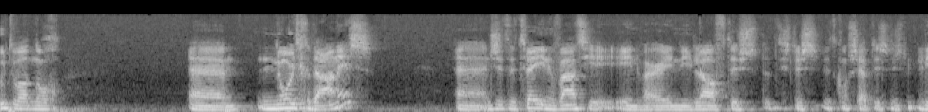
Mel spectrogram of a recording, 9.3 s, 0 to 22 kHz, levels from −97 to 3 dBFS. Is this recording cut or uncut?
uncut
